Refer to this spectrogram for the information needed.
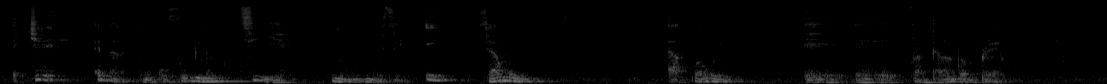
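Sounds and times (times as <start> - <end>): man speaking quietly: 0.2 - 5.4, 6.7 - 10.2.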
